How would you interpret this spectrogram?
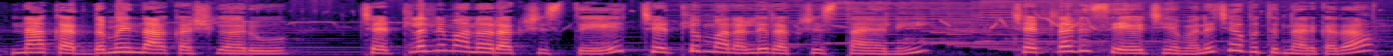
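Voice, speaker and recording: A woman voicing an earnest, expressive young sister in a dramatized cartoon moral story. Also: on the high side, a little fast, close to an everyday voice. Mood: pleased. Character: young sisters, eager amateur video makers. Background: background music.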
